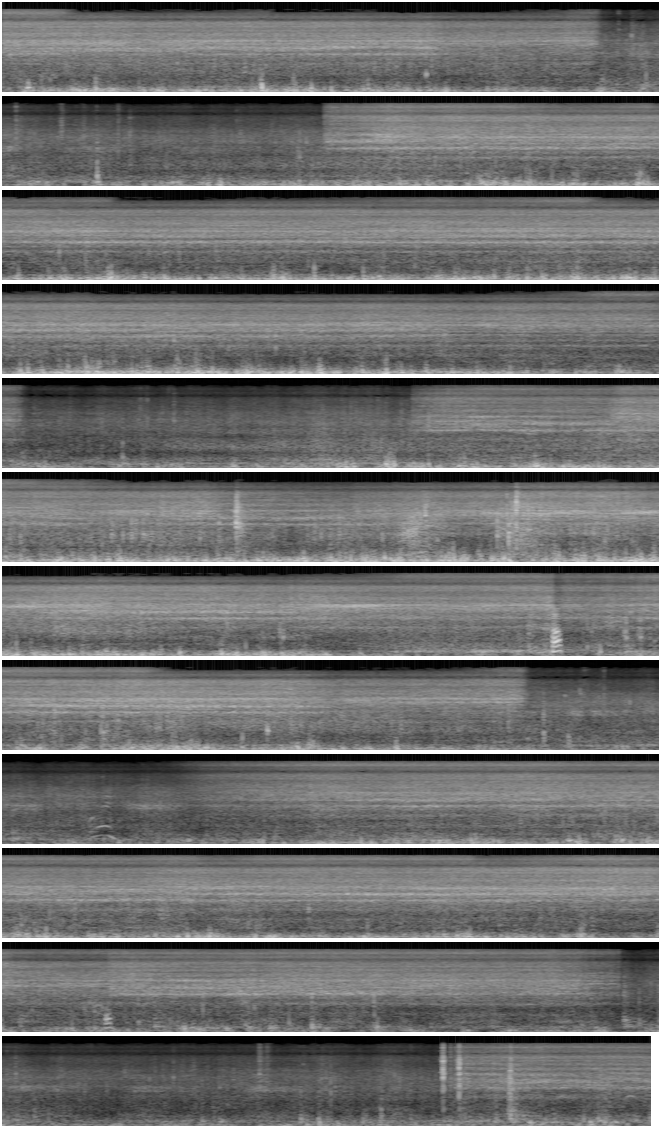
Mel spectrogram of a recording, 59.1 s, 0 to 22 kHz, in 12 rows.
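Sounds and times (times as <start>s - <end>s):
high whir of bike hub: 0.0s - 59.0s
wind buffeting microphone: 0.0s - 59.0s
clicks and knocks from bike: 4.5s - 7.8s, 24.6s - 29.3s, 55.4s - 59.0s.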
